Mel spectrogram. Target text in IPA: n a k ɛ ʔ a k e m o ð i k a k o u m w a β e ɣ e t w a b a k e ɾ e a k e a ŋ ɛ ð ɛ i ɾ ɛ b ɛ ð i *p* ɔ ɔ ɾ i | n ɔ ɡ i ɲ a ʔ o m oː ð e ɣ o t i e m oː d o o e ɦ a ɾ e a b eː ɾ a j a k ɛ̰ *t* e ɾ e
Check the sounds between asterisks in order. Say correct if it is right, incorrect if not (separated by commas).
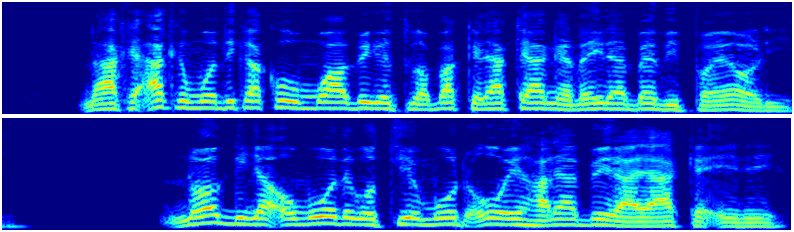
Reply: correct, incorrect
